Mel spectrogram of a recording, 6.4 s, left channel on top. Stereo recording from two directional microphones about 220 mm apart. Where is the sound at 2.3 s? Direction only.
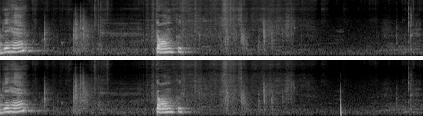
10° left (ahead or behind).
